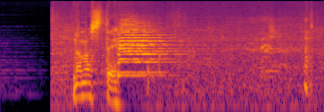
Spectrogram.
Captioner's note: Honks; laughs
